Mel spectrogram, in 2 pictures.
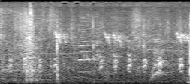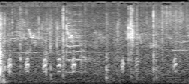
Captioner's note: chickens clucking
